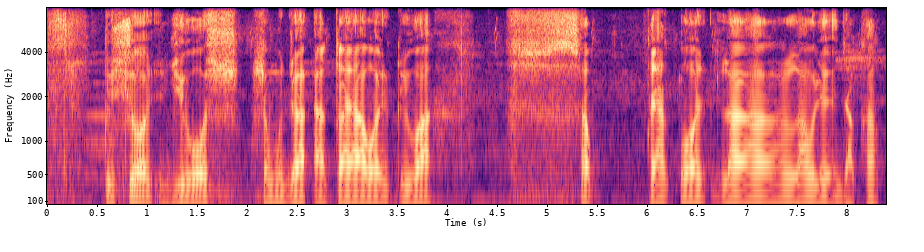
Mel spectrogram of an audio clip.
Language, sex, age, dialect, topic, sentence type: Marathi, male, 18-24, Varhadi, agriculture, statement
